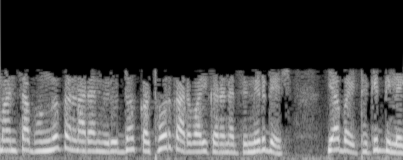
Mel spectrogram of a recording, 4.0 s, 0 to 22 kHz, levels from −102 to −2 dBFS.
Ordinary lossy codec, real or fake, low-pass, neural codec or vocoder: none; real; 3.6 kHz; none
